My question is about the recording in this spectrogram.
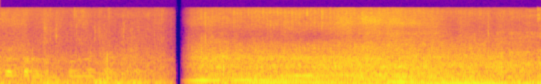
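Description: A car's engine running close by, a steady low hum with road noise, starting abruptly about a third of the way in.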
